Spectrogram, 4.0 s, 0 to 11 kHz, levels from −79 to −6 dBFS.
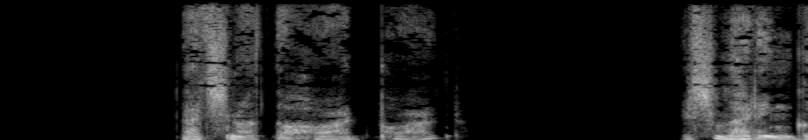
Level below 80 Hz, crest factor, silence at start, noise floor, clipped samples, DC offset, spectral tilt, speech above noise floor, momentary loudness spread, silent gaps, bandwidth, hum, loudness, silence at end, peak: -56 dBFS; 20 dB; 0.9 s; under -90 dBFS; under 0.1%; under 0.1%; -4 dB/octave; over 63 dB; 12 LU; 2.36-3.34 s; 11 kHz; none; -27 LUFS; 0 s; -10 dBFS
